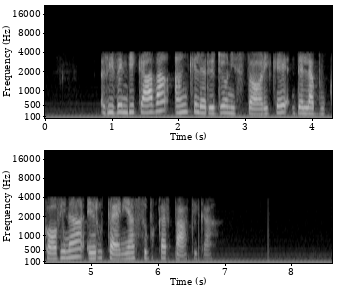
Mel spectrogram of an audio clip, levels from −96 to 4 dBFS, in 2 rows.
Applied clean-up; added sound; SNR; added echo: none; none; none; none.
